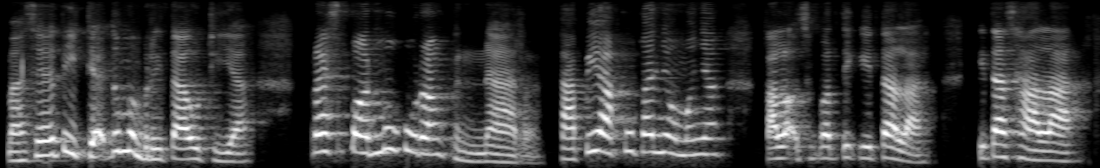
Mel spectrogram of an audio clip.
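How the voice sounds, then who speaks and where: Animated woman therapist. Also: fairly quick. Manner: animated, acts out high exaggerated example phrases; mixes English words into her talk. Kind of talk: live-streamed parenting lesson. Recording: dull lo-fi stream audio.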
